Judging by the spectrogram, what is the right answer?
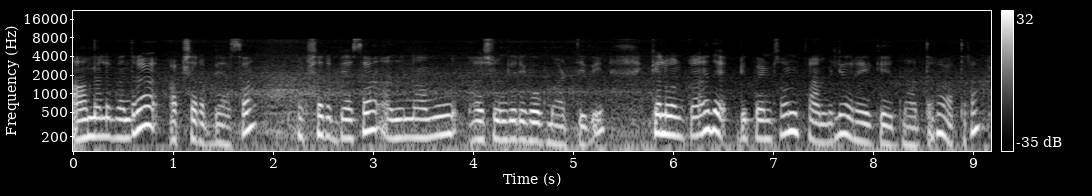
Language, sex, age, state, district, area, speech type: Kannada, female, 45-60, Karnataka, Tumkur, urban, spontaneous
